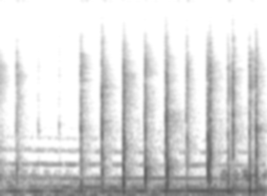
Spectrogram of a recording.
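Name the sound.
applause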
